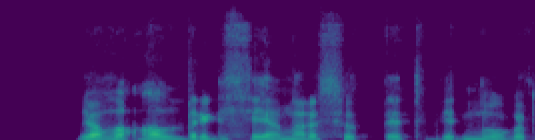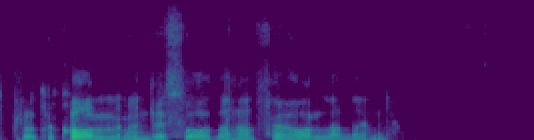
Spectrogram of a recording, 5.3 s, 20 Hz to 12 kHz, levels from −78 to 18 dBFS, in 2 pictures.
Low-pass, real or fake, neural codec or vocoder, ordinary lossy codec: 10.8 kHz; fake; codec, 44.1 kHz, 2.6 kbps, SNAC; Opus, 24 kbps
